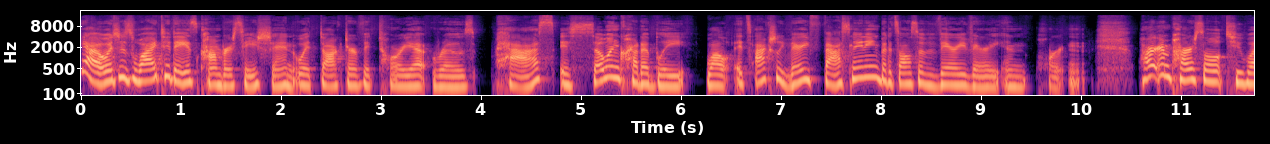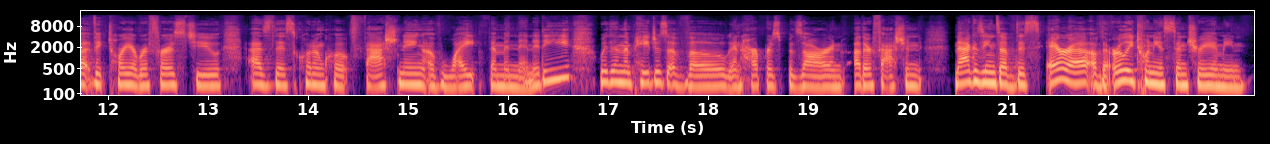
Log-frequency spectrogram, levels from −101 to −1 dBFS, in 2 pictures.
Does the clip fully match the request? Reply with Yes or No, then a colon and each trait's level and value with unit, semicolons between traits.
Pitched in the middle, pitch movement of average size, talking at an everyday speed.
Yes: medium, 180 Hz; average, 4.1 semitones; average, 160 wpm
